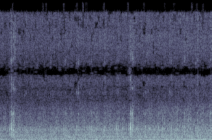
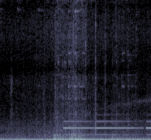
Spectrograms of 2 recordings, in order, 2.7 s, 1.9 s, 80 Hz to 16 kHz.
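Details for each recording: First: 2009 Ford F250 6.4 Powerstroke diesel, cold idle: a loping, stumbling idle with sharp uneven knocks and fuel-reeking smoke, skipping every second or two. A misfiring injector is suspected at #7, which was then replaced; #3 was also acting up. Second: 2009 Ford F250 6.4 Powerstroke diesel after #7 injector replacement: steady deep even rumble while driving, no misfire or stumble; running smooth, whereas before #7 seemed not to fire at startup.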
